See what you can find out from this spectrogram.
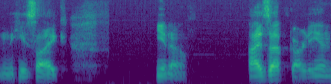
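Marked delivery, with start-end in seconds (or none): none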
